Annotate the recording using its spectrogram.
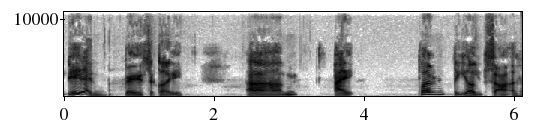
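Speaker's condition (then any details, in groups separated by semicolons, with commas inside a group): Cerebral palsy; since early childhood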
